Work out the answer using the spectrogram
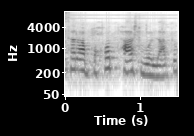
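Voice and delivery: plain

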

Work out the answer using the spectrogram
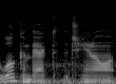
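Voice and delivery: plain

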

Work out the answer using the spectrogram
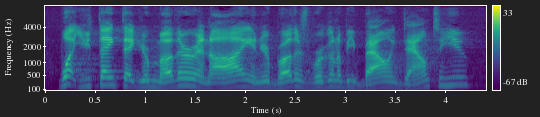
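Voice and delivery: ordinary talk, nothing marked

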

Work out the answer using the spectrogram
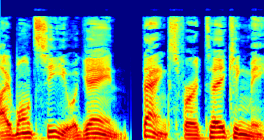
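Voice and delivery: ordinary delivery

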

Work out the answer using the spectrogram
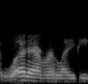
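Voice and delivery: ordinary talk

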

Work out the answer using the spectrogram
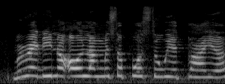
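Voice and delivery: high, impatient mom voice.

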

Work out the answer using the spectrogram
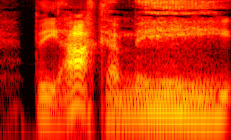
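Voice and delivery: imitated growl. Speaker recounting a growl a boy used to copy, imitating a growl. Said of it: "the growl".

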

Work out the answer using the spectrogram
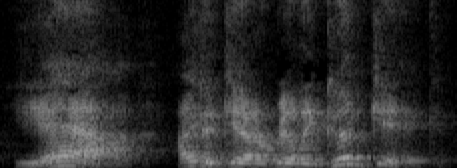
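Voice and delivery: smart-mouthed, wisecracking ventriloquist dummy voice. In a ventriloquist act, the dummy talks back to the ventriloquist in a dummy voice. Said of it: "More fun with my [name] dummy".

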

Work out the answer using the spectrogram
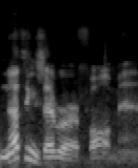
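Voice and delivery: said sarcastically. Talking to a listener, then owning up to the sarcasm; sarcastic. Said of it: "I'm being sarcastic".

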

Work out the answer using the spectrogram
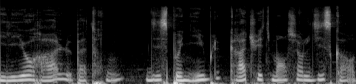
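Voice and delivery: mock radio presenter delivery. Repeating an announcement to listeners, in a radio announcer voice. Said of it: "je prends ma voix de radio".

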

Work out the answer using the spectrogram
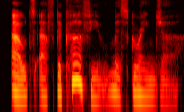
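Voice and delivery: low, drawn-out, disapproving drawl. Narrating Professor Snape catching Hermione out after curfew, a disapproving drawl. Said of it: "he drawled disapprovingly".

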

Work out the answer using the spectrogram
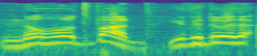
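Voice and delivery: horrible, badly done put-on Brazilian accent. Retelling what the man who started the UFC said about it: horrible Rorion Gracie accent. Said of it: "I'm doing a horrible accent of a Gracie right now".

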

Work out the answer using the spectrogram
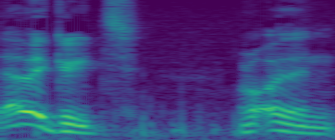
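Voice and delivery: put-on British accent. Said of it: "I speak British accents".

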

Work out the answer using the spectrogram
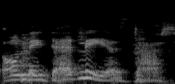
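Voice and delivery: deep, thick Dublin accent. A viewer paid five dollars on the stream for this voice; do a Dublin Yoda accent. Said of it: "$5 for them both to do a Dublin Yoda accent".

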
